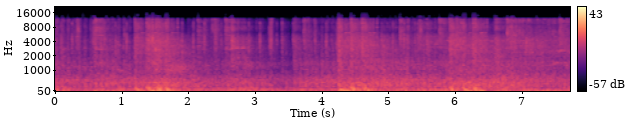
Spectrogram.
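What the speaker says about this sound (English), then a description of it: "You can't dismount that machine gun." Mounted machine gun in Wolfenstein The New Order roaring in long, sustained bursts of dense rapid fire, loud and close throughout with mixed battle booms.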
